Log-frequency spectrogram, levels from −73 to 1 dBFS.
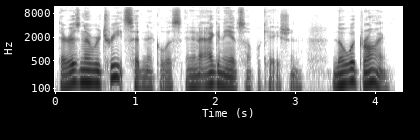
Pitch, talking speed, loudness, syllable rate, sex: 115 Hz, 180 wpm, -19 LUFS, 6.3 syllables/s, male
